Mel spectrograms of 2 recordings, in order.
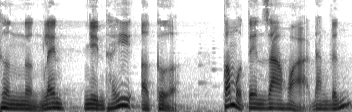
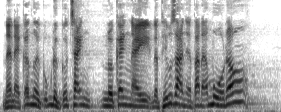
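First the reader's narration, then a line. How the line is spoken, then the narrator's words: Shrill voice. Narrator (Vietnamese): vang lên một cái giọng the thé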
